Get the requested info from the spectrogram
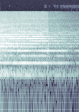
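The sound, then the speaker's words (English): A loud, blaring air horn holds one steady, brassy tone for about a second and a half, then tapers off slightly at the end. No one speaks over it. “I feel like you get honorary air horn.”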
